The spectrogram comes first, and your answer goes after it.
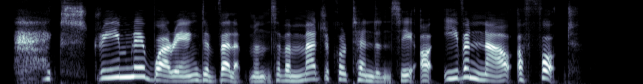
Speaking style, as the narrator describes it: said loudly

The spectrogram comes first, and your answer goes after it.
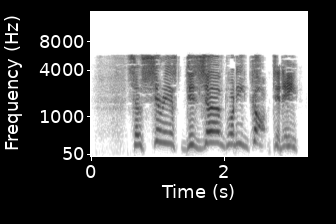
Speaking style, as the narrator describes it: Harry yelled

